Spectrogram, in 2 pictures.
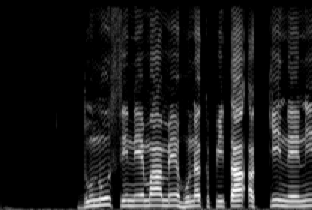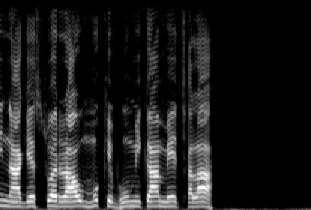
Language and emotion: Maithili, neutral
